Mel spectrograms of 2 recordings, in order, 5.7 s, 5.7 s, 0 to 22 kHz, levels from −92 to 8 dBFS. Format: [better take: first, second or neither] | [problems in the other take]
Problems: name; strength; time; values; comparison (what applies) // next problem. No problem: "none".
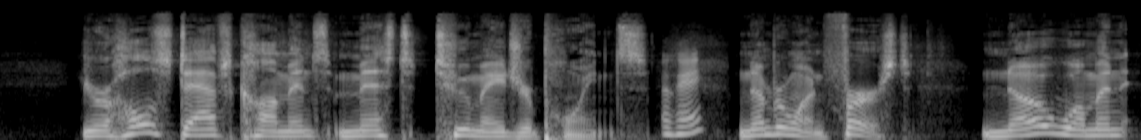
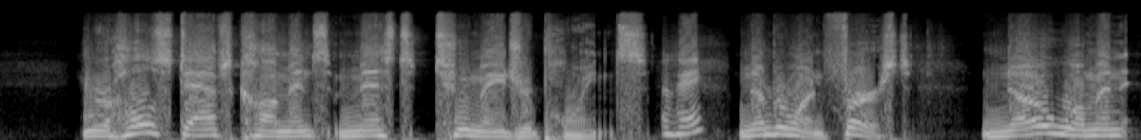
first | distortion; heavy; 22% of the sound clipped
